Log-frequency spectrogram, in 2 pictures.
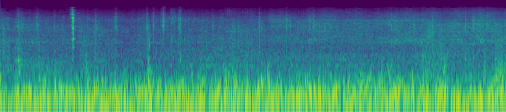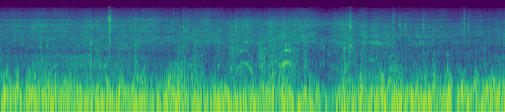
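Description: Mountain bike rolling fast down a dirt trail: steady wind buffeting on the microphone over the rumble of knobby tyres on dirt, with scattered sharp clicks and rattles from the bike over roots and stones.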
